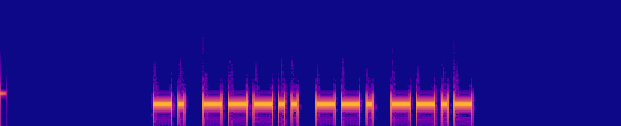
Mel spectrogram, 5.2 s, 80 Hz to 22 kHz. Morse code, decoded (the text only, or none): N8GQ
